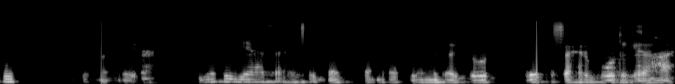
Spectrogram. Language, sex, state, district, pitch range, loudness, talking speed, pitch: Hindi, male, Bihar, Gaya, 100-120 Hz, -25 LUFS, 35 wpm, 105 Hz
